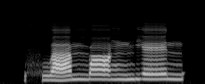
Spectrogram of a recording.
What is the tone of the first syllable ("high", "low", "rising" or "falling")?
rising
